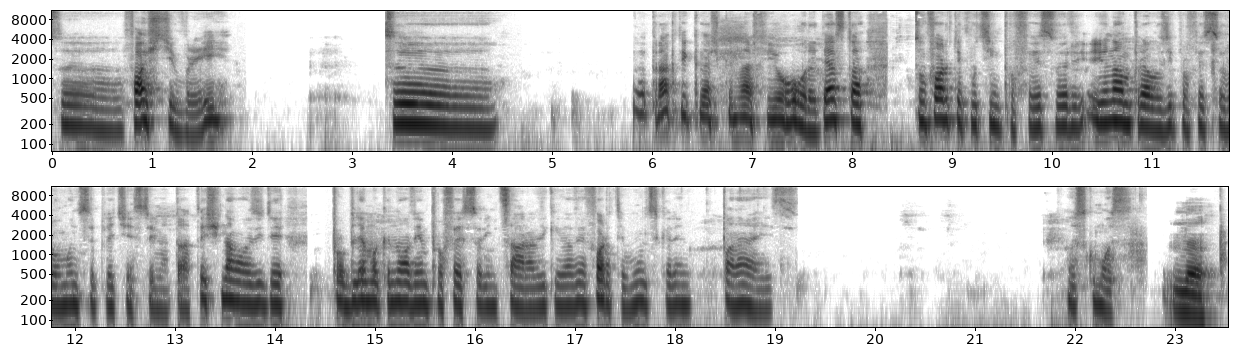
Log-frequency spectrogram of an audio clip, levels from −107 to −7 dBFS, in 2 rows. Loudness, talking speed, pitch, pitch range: -28 LUFS, 120 wpm, 185 Hz, 170-210 Hz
